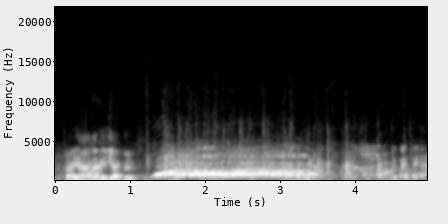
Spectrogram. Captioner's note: crowd cheering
